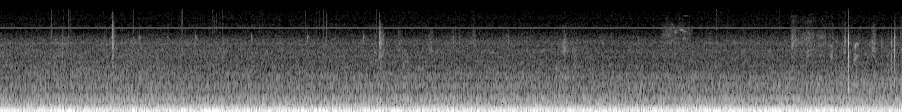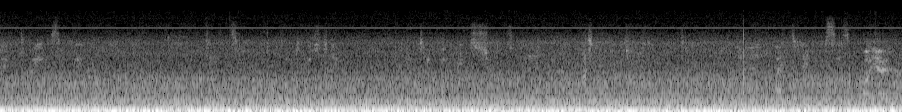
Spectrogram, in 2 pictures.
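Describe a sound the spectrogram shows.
A car engine hums steadily from inside a moving car.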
